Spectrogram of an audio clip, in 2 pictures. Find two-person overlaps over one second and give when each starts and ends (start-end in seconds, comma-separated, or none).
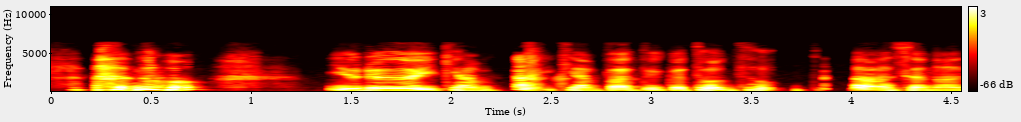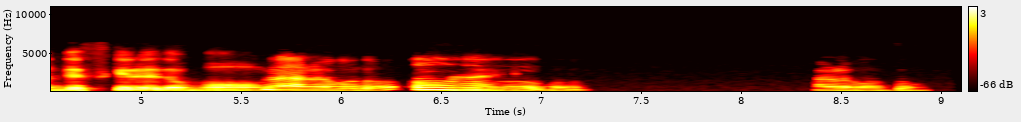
none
